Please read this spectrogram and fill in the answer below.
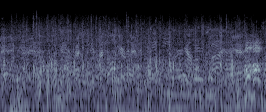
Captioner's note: jaunty saloon music; hooves clopping; men chattering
